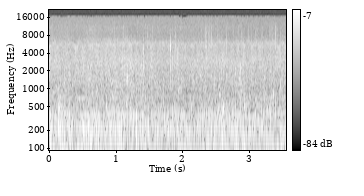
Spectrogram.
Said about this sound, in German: Die ersten Hagelkörner. Sie prasseln herunter wie gefrorener Kies.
